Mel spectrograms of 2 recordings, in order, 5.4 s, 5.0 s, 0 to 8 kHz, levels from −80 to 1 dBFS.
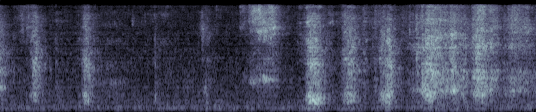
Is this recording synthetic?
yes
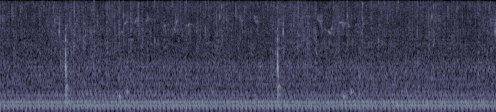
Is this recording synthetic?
no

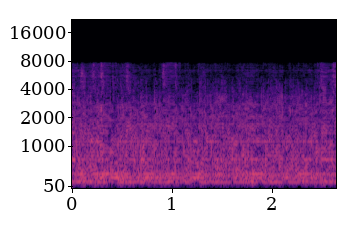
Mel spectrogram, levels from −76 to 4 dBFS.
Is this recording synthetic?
yes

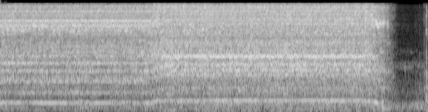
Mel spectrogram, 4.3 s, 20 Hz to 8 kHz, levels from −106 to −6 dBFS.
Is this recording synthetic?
yes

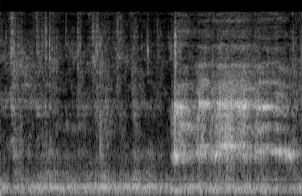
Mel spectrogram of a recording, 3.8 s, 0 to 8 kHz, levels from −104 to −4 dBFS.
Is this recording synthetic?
yes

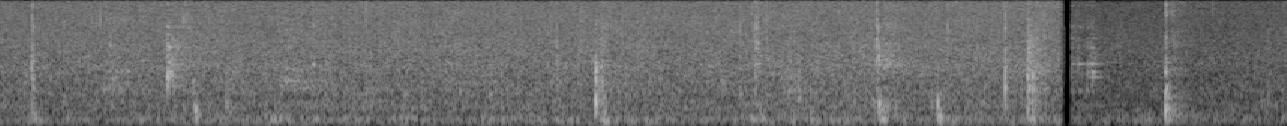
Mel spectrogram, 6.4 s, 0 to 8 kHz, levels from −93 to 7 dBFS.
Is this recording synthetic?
no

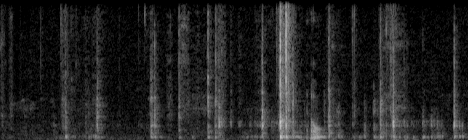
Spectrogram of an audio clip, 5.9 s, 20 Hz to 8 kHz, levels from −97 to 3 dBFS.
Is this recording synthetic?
no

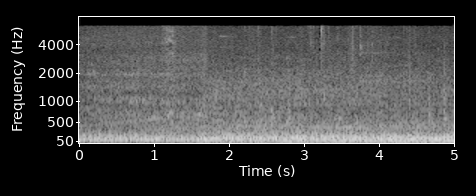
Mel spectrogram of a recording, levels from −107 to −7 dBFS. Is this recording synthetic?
no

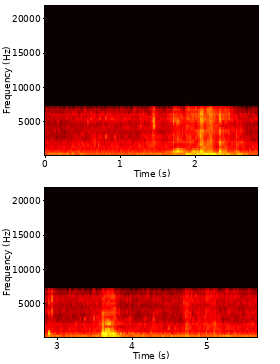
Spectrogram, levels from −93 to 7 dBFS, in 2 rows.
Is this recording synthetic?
yes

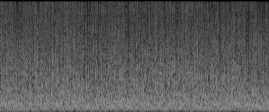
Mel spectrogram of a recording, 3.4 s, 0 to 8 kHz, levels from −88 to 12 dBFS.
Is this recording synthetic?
no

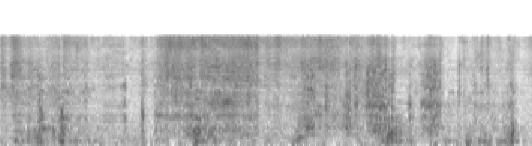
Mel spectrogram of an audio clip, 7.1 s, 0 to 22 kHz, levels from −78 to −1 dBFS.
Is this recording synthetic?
yes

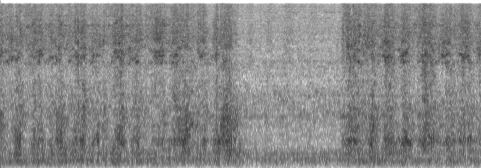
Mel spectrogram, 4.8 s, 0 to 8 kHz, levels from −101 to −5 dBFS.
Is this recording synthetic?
yes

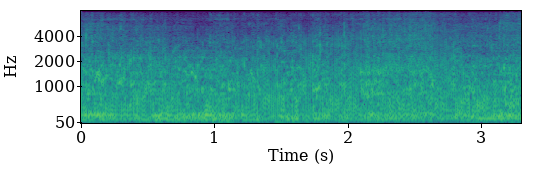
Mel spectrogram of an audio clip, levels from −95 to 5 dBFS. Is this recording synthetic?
yes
